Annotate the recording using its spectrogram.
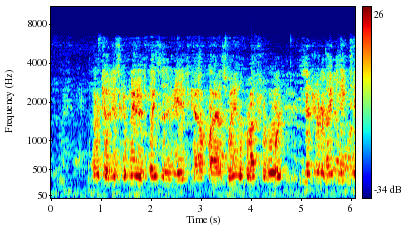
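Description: A voice talking loudly, starting about a second in and running on, with the words not made out.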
